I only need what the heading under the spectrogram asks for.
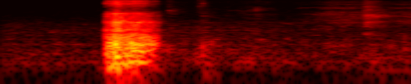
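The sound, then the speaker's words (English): A dog at home lets out one short, sharp bark, then only faint shuffling and rustling noises follow in otherwise quiet surroundings. “Dear God, dogs.”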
